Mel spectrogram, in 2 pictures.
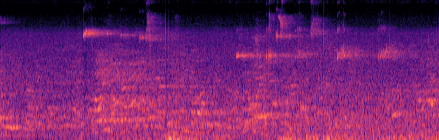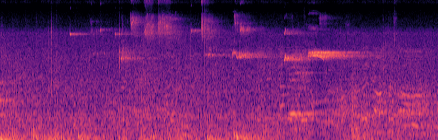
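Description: Basketball game on an indoor hardwood court: sneakers squeaking sharply and repeatedly on the floor as players run, with the ball bouncing and footsteps thudding in a large echoing hall.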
